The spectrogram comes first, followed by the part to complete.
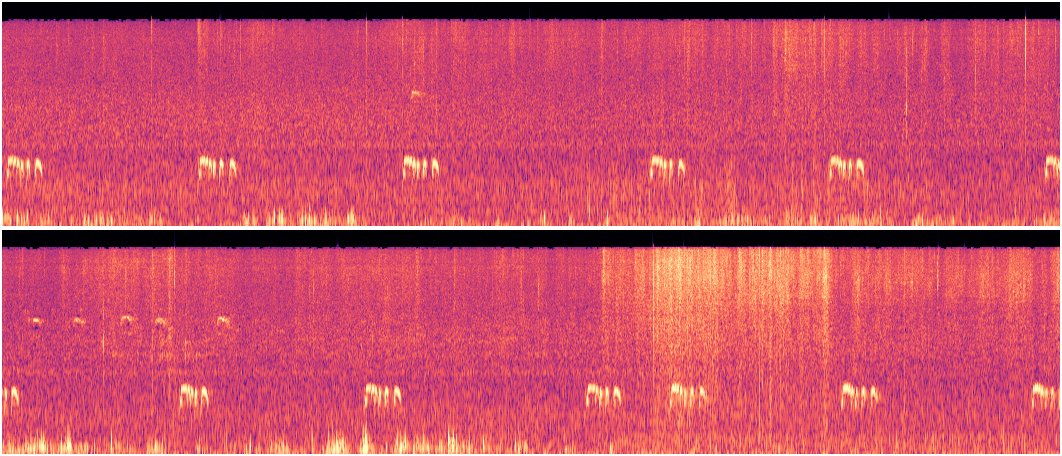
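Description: A bird repeating a short two- or three-note call about every three seconds, with a few faint, higher chirps from another bird partway through. A loud hiss rises near the end and lasts about three seconds.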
